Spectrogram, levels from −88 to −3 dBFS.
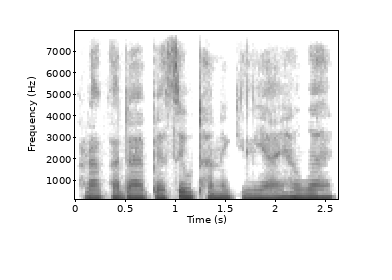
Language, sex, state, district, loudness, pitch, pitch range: Hindi, female, Uttar Pradesh, Etah, -35 LUFS, 195 Hz, 190-200 Hz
